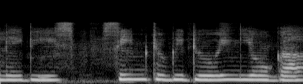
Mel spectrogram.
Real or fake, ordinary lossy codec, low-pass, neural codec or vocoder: fake; none; 7.2 kHz; codec, 32 kHz, 1.9 kbps, SNAC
